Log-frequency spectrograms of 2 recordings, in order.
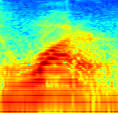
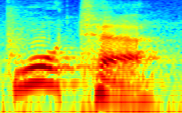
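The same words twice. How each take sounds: First: It is said with an American tapped T. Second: It is said in an English dialect.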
